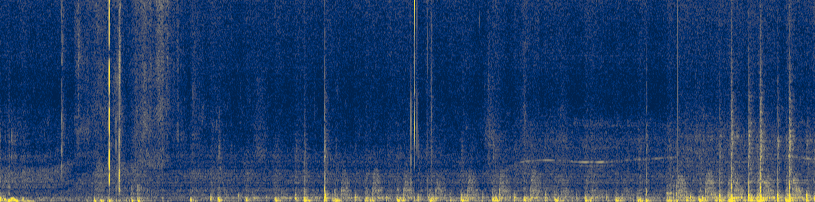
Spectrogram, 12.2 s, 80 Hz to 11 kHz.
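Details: Fetal heartbeat at 18 weeks 6 days of pregnancy (fifth month), recorded with an Angel Sounds home Doppler: fast rhythmic whooshing pulses, about 136 a minute, normal rate, with probe scraping noises.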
